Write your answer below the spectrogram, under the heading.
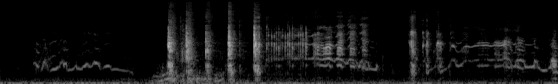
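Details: A fox gekkers with rapid, harsh clicking chatters between thin, wavering whines, amid gekkering and fighting noises.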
